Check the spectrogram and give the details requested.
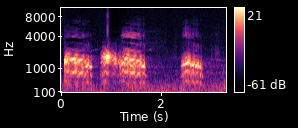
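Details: A Pacific Loon gives its croaking call, four harsh, raspy croaks, each about half a second long, in an uneven series with brief pauses between them.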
